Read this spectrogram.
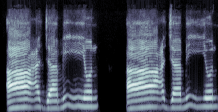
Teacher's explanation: Sedangkan hamzah yang kedua dibaca ringan hingga makhrajnya terdengar antara hamzah dan alif. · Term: tashil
